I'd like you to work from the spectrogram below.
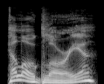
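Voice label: "hello", male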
